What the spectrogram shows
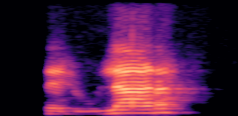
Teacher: la sílaba donde está el acento es lar, o sea, en la vocal A. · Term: sílaba tónica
